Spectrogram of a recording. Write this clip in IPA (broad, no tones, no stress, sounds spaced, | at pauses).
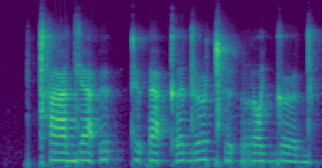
ǀʰ a dʲ a ʔ ʏ ʔ tː ʏ ʔ ɾ a ʔ kʼ ɜ d ə˞ ǀʰ ʏ ʔ r ɔ lʲ ɡ ə˞ d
